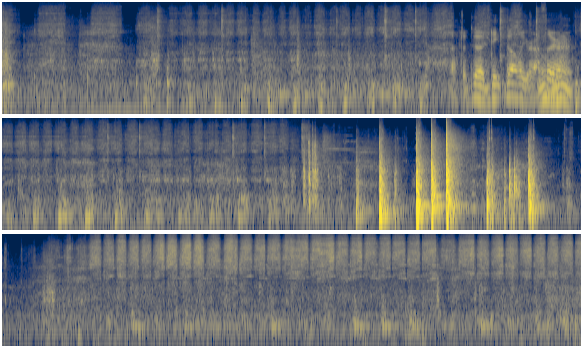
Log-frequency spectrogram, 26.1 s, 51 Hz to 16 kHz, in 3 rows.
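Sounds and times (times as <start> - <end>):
sandpaper rubbing on wood: 0.0 - 13.2, 18.0 - 26.0
wooden knocks: 13.2 - 16.9.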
